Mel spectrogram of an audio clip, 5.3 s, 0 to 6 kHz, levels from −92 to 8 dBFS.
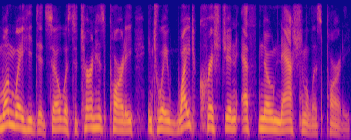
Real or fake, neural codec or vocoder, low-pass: real; none; 5.4 kHz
